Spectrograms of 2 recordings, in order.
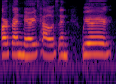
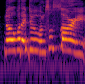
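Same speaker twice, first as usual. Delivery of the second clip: much louder, pleading "no, what'd I do"; panicked apology; 3 semitones higher, 8 dB louder than usual. Retold or imitated. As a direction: driver begging the cop, scared. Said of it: "And Evan was like".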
